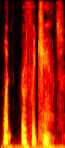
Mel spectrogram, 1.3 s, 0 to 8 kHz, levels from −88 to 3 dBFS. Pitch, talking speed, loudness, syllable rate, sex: 115 Hz, 140 wpm, -18 LUFS, 5.1 syllables/s, male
